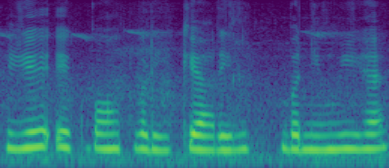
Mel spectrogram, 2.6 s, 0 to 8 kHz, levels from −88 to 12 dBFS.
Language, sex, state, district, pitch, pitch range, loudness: Hindi, male, Punjab, Pathankot, 230 Hz, 225-240 Hz, -16 LUFS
